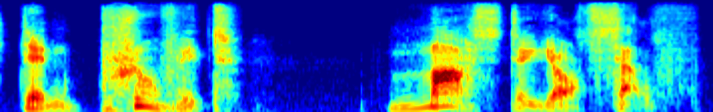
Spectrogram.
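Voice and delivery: terse, mildly spat command; spitting. A narrator's reading. Snape challenges Harry to master himself, spitting the words. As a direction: spit out the orders with restraint. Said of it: "spat Snape".

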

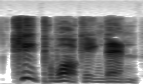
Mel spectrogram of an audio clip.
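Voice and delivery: loud curt snarl. Acted. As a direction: dismiss them harshly. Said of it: "Snape snarled".

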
